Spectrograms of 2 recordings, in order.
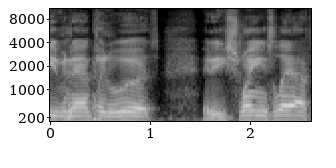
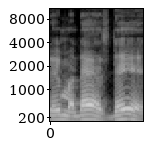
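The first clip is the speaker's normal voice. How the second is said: frantic, alarmed, panicked exclamation. Retelling the moment of thinking dad had crashed: retelling own panic. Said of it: "I'm really panicking 'cause I was like".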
